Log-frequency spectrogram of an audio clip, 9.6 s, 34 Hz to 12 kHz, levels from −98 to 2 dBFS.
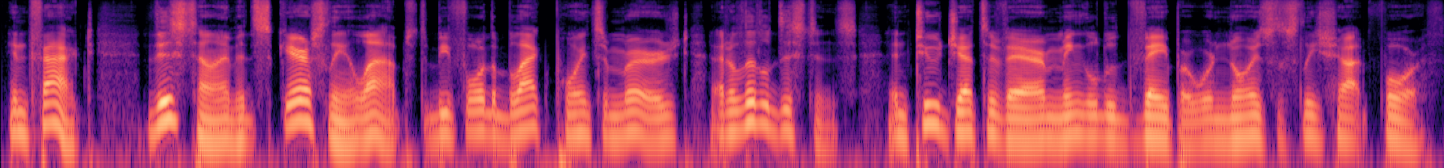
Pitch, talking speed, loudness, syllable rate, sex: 110 Hz, 175 wpm, -20 LUFS, 5.1 syllables/s, male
